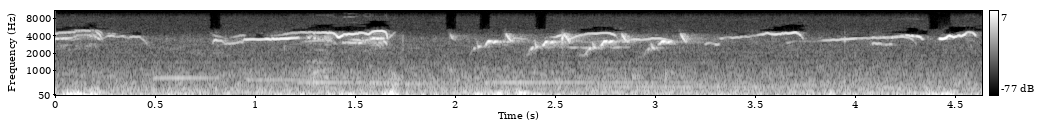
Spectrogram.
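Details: Bald eagle at a nest with chicks: thin, high slurred whistles rising and falling in quick overlapping bursts, with soft rumbling background noise.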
